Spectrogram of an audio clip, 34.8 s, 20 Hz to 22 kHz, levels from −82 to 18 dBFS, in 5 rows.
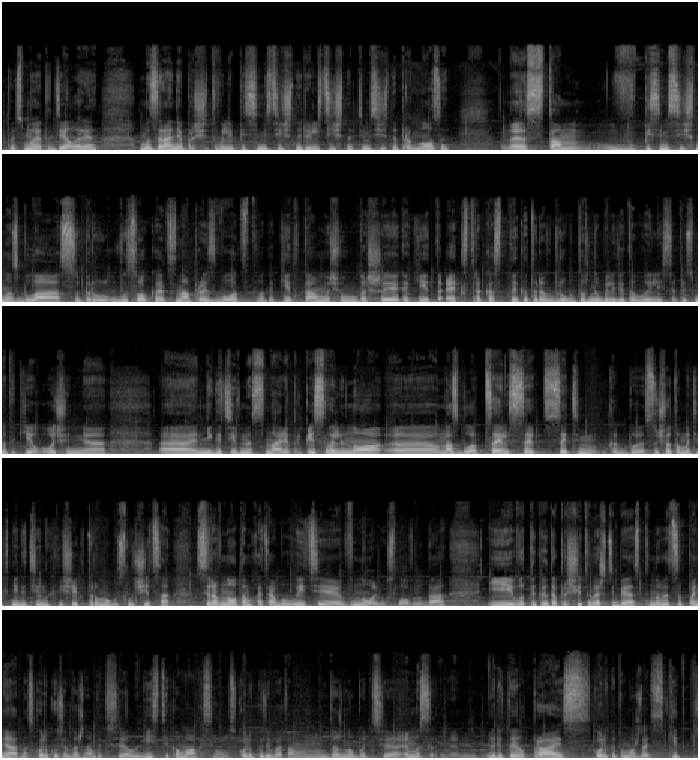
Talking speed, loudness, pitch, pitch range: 175 wpm, -22 LUFS, 225 Hz, 210-235 Hz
